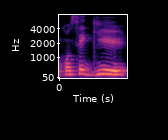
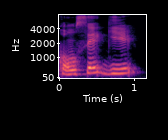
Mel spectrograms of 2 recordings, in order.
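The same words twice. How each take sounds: First: The final R sound is dropped. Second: The final R sound is clearly pronounced. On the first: "Meu sotaque é assim" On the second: "quando eu preciso marcar esse R no final"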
